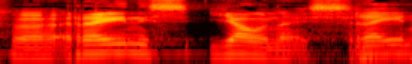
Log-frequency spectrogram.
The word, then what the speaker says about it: Reinis Jaunais: Reinis Jaunais would be, yes, like super correct way, well, the way Latvians would say it.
